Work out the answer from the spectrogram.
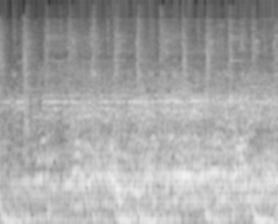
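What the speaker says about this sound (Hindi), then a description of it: "भीड़ में मौजूद लोग कल्याण बनर्जी के खिलाफ नारेबाजी करते रहे" A dense crowd shouts slogans at a political protest in Bengal, with loud, continuous overlapping voices close by.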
